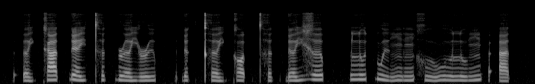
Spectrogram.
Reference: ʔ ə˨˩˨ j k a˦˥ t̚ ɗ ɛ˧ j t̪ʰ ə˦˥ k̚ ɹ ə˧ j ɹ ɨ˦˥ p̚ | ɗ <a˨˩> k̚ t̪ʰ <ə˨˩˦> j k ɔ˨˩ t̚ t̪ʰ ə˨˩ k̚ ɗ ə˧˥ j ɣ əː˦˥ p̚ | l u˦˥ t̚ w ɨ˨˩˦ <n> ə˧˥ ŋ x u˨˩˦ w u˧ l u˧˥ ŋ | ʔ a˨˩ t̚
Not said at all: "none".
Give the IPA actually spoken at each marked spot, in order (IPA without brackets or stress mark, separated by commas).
ə˨˩, ə˨˩˨, ŋ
